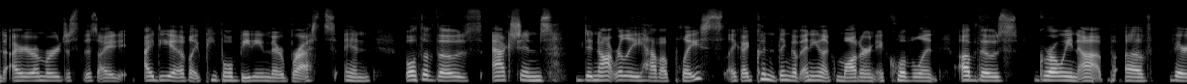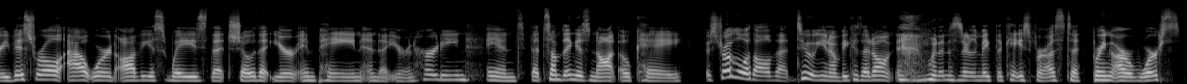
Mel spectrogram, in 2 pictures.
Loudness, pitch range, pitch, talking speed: -25 LUFS, 175-200 Hz, 185 Hz, 210 wpm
